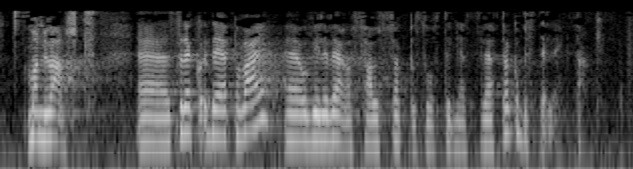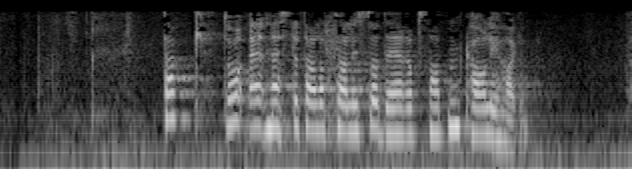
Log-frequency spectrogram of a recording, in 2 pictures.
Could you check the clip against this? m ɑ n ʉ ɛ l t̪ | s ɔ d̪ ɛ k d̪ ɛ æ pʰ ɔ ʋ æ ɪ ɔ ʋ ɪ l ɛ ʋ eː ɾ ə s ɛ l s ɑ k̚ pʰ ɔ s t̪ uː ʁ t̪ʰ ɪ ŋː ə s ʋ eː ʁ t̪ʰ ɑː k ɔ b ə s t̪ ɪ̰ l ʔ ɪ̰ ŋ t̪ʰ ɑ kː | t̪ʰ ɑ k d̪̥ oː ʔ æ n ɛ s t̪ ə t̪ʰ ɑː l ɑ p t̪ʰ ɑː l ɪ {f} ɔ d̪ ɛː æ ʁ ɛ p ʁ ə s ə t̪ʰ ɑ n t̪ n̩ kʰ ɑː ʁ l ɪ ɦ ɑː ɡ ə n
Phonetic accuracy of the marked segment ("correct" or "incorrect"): incorrect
